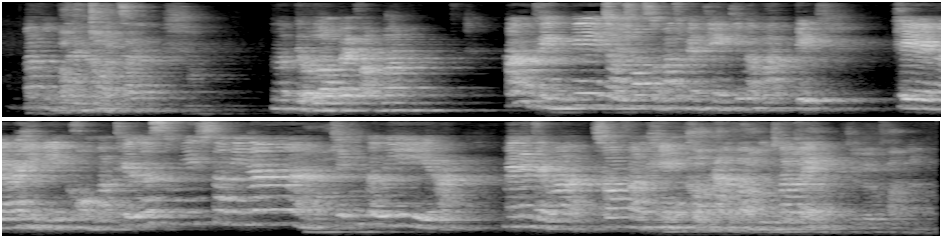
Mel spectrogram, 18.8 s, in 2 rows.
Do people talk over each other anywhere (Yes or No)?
Yes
